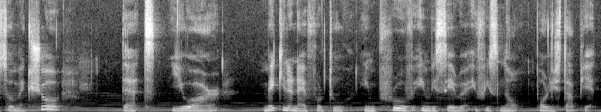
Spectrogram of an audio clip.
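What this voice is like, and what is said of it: Italian accent in English. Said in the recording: “I do have my Italian accent. I probably will never lose it.”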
